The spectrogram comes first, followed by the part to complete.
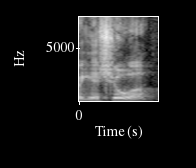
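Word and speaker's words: ישוע: the word Issa his name in Hebrew is pronounced Isha or Yeshua and it's Isa in Arabic and the reason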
